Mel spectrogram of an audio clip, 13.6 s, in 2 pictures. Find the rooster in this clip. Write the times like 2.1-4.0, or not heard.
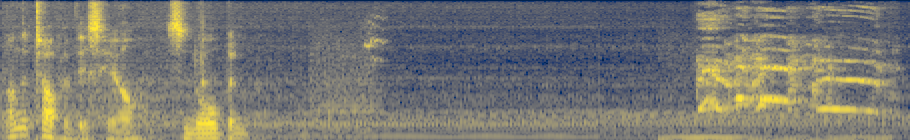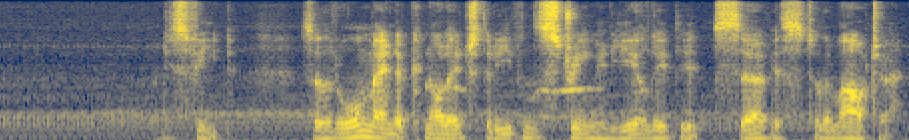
5.2-6.7.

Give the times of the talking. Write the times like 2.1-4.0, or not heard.
0.0-1.9, 8.0-13.6.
